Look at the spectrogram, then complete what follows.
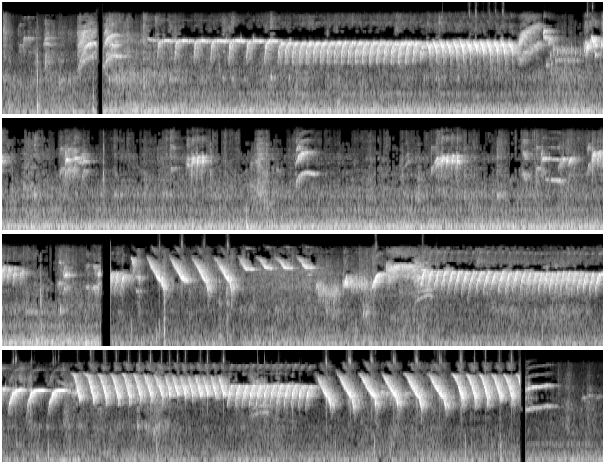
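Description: Parisian Frill canary singing: long trills of fast repeated notes and buzzy rolls, broken by short chirps. The song breaks off about halfway and picks up again with more fast rising runs and rolls, stopping just before the end.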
